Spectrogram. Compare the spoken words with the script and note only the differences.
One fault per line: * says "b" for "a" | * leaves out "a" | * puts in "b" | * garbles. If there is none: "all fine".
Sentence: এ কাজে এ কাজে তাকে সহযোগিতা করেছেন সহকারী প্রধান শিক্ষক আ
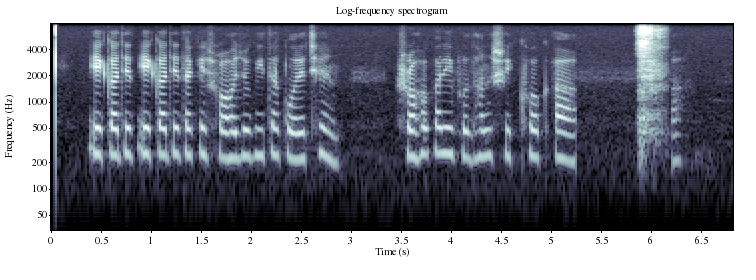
all fine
